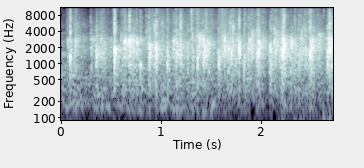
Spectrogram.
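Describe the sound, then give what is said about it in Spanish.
Audience applause at a Superman talk event, a lively burst of many hands clapping whose loudness ripples and swells unevenly but stays strong through the whole stretch. “No sé por qué, pero un aplauso para Carmix, ¿por qué no?”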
